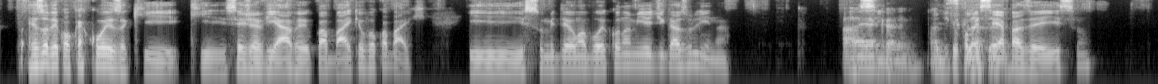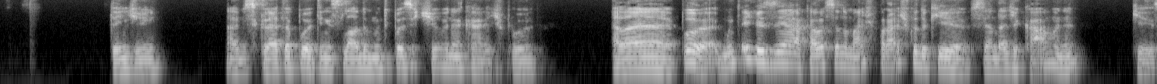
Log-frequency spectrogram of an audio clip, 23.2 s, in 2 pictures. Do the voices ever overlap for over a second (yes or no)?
yes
